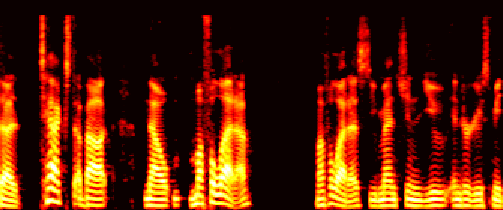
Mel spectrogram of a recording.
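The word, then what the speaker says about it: muffuletta: They're called muffalettas, but he said the OGs are muffalettas. That's how you pronounce them.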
